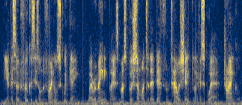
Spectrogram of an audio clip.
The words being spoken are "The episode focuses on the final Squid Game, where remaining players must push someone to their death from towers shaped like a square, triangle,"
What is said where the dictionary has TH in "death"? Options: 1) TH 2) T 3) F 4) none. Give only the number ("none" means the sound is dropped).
1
